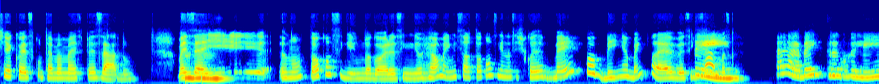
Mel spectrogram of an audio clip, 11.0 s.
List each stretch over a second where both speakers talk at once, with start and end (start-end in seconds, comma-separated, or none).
none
